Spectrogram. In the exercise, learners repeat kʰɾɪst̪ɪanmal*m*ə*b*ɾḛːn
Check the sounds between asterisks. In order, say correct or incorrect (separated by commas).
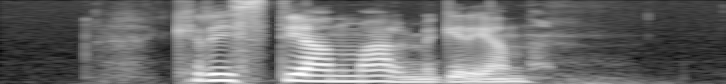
correct, incorrect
